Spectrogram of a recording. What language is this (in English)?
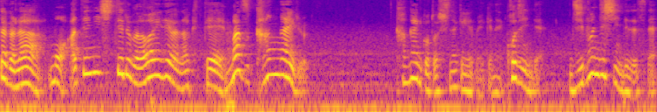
Japanese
